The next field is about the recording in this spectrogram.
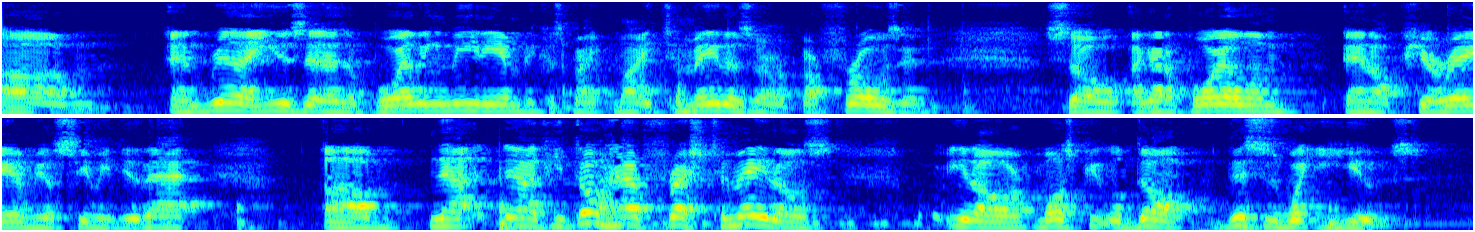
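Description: A man at a moderate pace, ordinary pitch variation, light background noise. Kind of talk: cooking tutorial. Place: home room.

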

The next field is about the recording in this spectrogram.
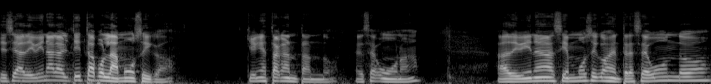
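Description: Here a man speaks in a Puerto Rican accent at a fairly high pitch. His pace is moderate and his pitch varies in an ordinary way. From Puerto Rico, San Juan. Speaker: reaction channel co-host. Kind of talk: casual live-stream chat. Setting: live stream.

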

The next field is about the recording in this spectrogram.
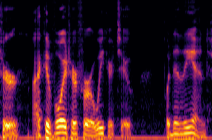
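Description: An unforced reading voice carries the clip.

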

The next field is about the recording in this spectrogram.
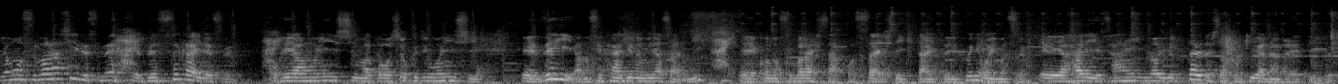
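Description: Over clear background music, a man talks at a very fast pace. His intonation is lively. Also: fairly high pitch for a man. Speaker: prefectural governor. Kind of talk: interview answer. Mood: pleased, polite praise. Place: hall.

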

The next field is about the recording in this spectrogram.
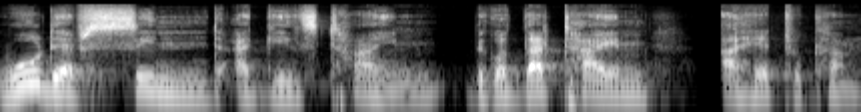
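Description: A man does a put-on character voice, raspy and at medium pitch. He speaks at a fairly slow pace. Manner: very slow, deliberate.

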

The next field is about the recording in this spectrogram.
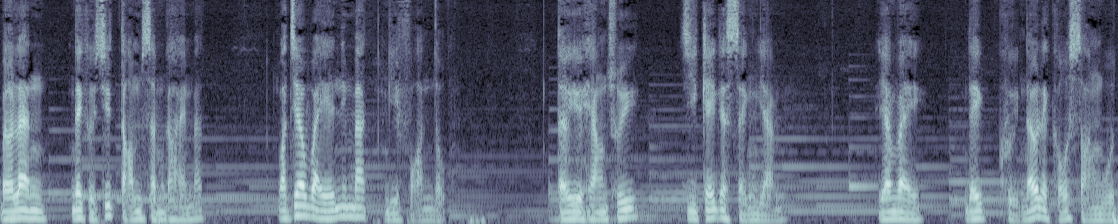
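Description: Music plays in the background as a man speaks with a Siyi accent. His pitch is very deep and low, and his intonation lively. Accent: Siyi Cantonese. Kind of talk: inspirational quote reading.

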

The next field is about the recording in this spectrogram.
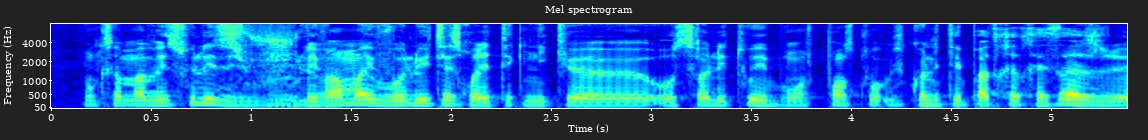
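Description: Talking at a very fast pace with hardly any pauses, a man keeps a fairly high pitch in a monotone, flat intonation. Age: 20s. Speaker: MMA fighter and podcaster; podcaster. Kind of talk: casual chat. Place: home room. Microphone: lapel.

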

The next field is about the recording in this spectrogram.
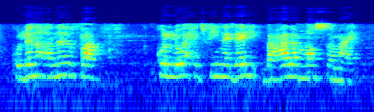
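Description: A woman with an Egyptian accent speaks at a fairly quick pace and a high pitch, with audible room echo and light background noise. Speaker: political activist. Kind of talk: vlog to camera. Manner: tense but determined, hopeful. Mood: tense but determined, hopeful. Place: home room. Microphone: webcam.

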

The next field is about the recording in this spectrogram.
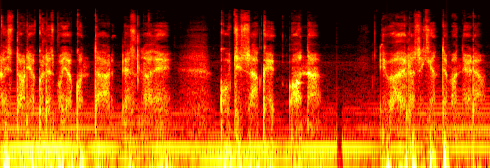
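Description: A whisper moves at a very slow pace over clear music in the background. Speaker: ASMR storyteller. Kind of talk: horror story narration for an ASMR collaboration. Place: home room. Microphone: studio mic.

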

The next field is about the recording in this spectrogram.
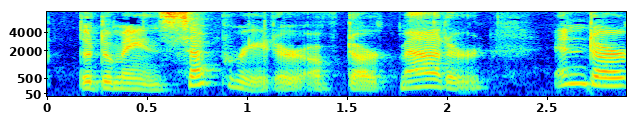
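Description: A woman's voice with vocal fry, very wide pitch swings and a moderate pace. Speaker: science video creator. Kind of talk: explainer narration.

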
